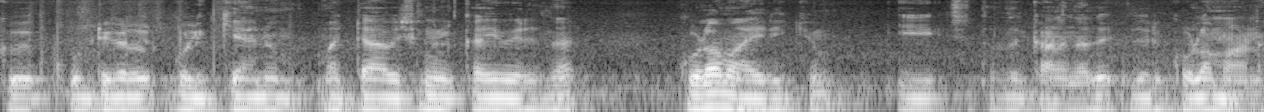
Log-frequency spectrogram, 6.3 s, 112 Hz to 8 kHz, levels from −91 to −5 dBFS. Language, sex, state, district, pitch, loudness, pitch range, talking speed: Malayalam, male, Kerala, Kozhikode, 100 Hz, -18 LUFS, 95-100 Hz, 105 wpm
